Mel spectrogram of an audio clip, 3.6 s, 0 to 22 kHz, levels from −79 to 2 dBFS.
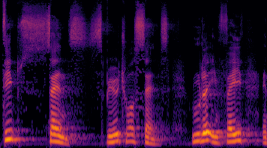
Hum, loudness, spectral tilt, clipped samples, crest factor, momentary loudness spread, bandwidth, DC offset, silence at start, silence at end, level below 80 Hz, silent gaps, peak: none; -24 LUFS; -5.5 dB/octave; under 0.1%; 18 dB; 15 LU; over 20 kHz; under 0.1%; 0.05 s; 0 s; -72 dBFS; none; -6 dBFS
